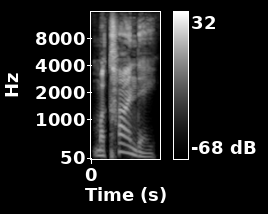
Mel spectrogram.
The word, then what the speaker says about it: Luti Mikode: hold of this book, he actually breaks down how the Guadalcanal people say his name. They say his name in 2 different ways. One side of the island calls him Luti Mikode. The other side of the island calls him Makande.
